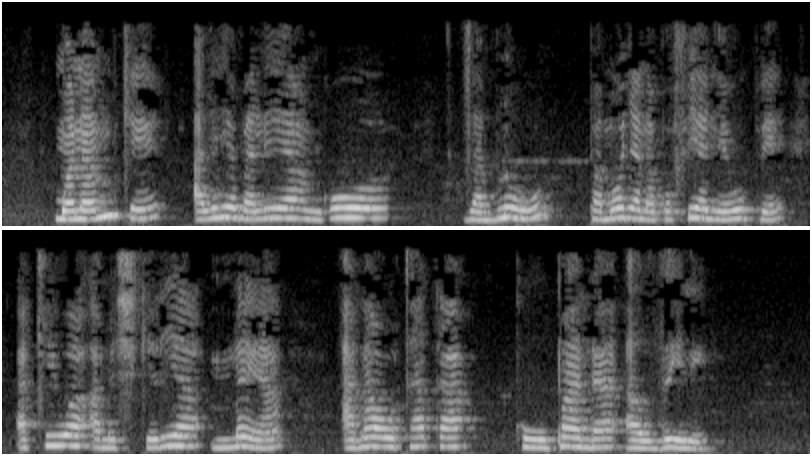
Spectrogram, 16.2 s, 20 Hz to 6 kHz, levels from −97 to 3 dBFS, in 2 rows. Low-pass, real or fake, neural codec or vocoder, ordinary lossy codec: 5.4 kHz; real; none; MP3, 24 kbps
